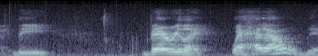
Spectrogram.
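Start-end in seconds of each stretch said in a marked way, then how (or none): 2.3-3.2 put-on Southern accent. Comparing accents with friends, a speaker shows a Southern accent. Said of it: "my southern mostly go into like".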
